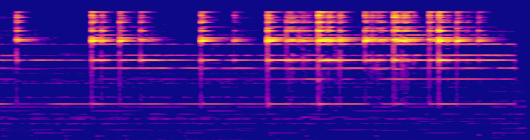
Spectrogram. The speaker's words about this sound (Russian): Большой колокол звонит, а маленький колокольчик звенит.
